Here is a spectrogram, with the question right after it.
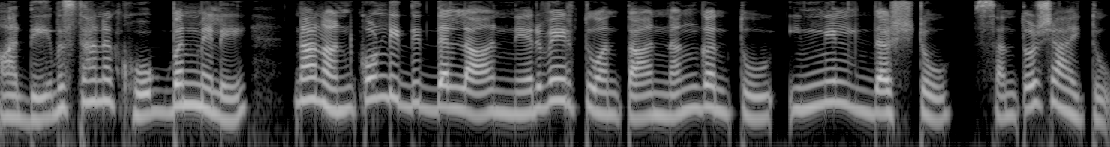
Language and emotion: Kannada, happy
